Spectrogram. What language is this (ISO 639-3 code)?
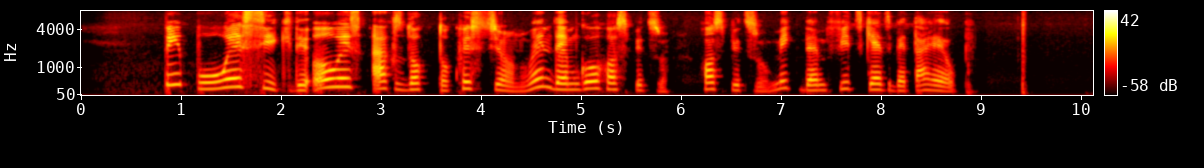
pcm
